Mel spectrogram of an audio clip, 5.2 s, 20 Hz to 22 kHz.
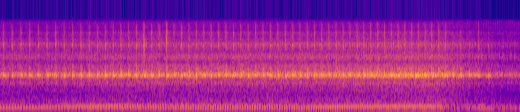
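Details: Nissan R32 GTR RB26DETT: sharp repeating knock about three per second over idle, worse with more RPM; oil pressure slightly lower; suspected rod knock, not confirmed.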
